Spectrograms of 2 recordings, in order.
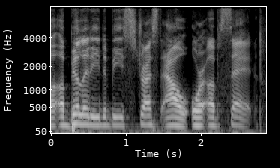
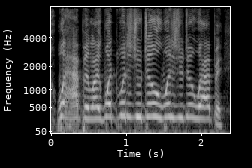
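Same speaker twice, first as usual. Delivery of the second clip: frantic worry; 8 semitones higher, faster than usual. Retold or imitated. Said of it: "my immediate reaction was".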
